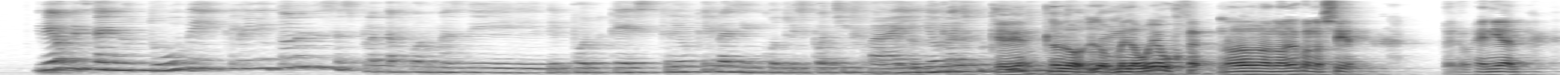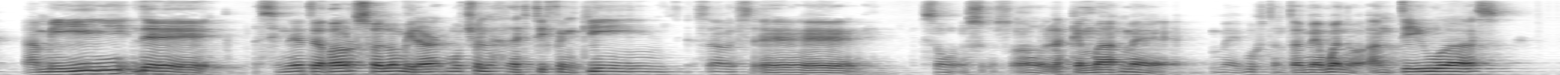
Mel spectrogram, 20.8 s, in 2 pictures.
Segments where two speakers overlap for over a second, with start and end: 5.8-7.6

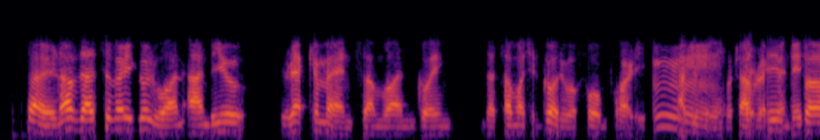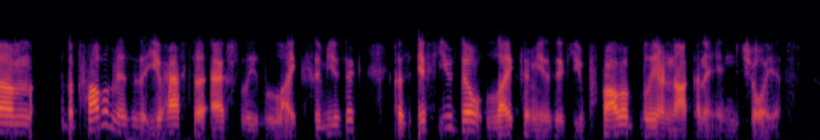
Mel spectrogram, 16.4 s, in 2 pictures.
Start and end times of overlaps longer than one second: 6.8-8.3

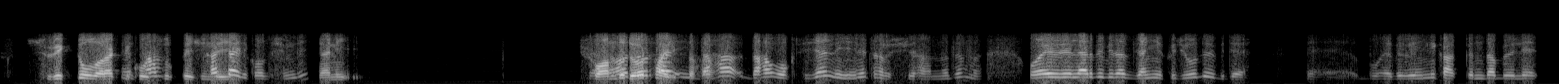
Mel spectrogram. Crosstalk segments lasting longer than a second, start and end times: 5.9-7.2

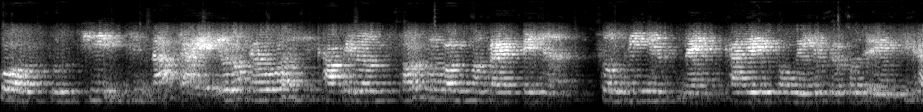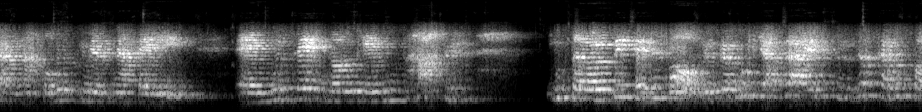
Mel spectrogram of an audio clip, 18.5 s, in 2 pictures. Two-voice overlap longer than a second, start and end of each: 14.8-16.3

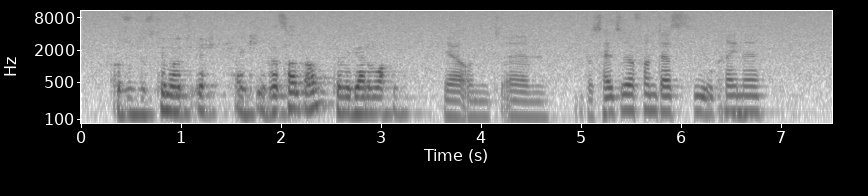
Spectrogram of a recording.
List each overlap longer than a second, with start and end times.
none

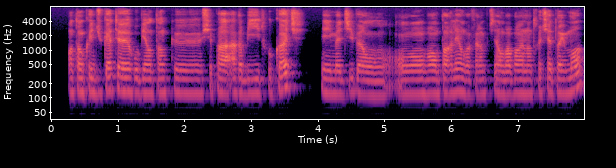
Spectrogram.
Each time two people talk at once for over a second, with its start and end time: none

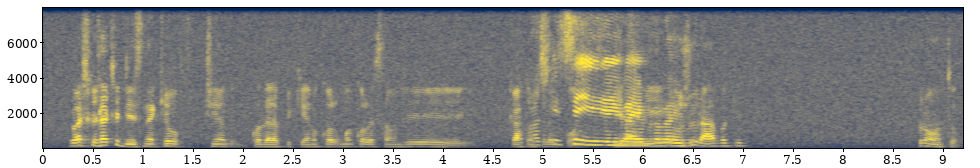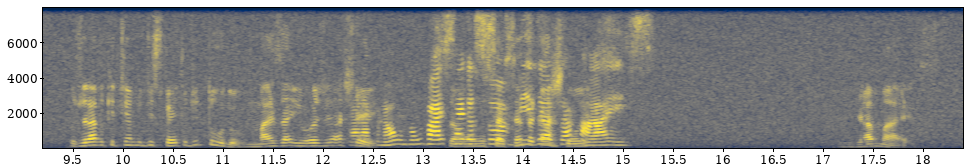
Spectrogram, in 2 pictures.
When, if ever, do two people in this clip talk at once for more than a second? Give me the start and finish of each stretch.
4.8-6.5, 13.2-14.8

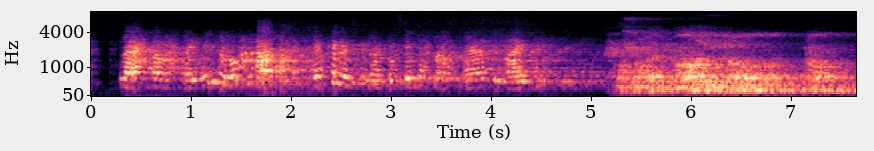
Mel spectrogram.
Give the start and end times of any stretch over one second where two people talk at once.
none

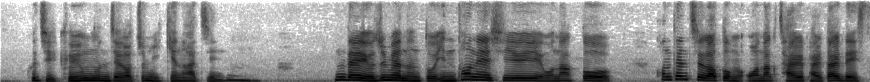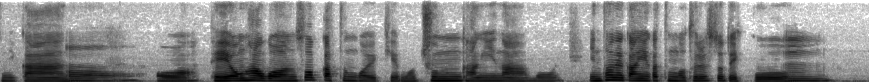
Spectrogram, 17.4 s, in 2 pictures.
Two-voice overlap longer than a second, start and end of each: none

